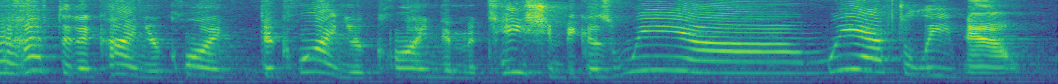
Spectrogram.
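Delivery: very high, chattering voice with a stretched "um". Reading a story, Freak answers a man inviting him inside: Freak's chattery high voice. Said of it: "his voice is chattery high".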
